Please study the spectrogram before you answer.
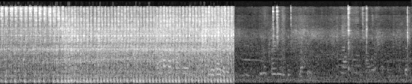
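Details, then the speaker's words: Hero Glamour motorcycle engine idling with a fast metallic rattle over its beat, then shut off; the timing chain adjuster was found completely failed. "इसमें दोस्तों खड़खड़ाहट की आवाज़ आ रही है, तो इस वीडियो में जानेंगे कि खड़खड़ाहट की आवाज़ को कैसे बंद करते हैं।"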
